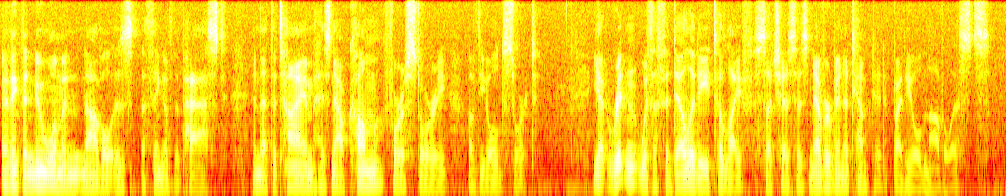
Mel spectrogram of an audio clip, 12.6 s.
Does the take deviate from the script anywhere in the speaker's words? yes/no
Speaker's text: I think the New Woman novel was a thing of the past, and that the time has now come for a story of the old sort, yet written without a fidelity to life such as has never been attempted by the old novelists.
yes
